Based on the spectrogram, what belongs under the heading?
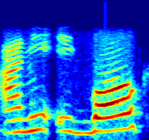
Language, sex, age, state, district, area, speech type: Marathi, female, 18-30, Maharashtra, Amravati, rural, conversation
